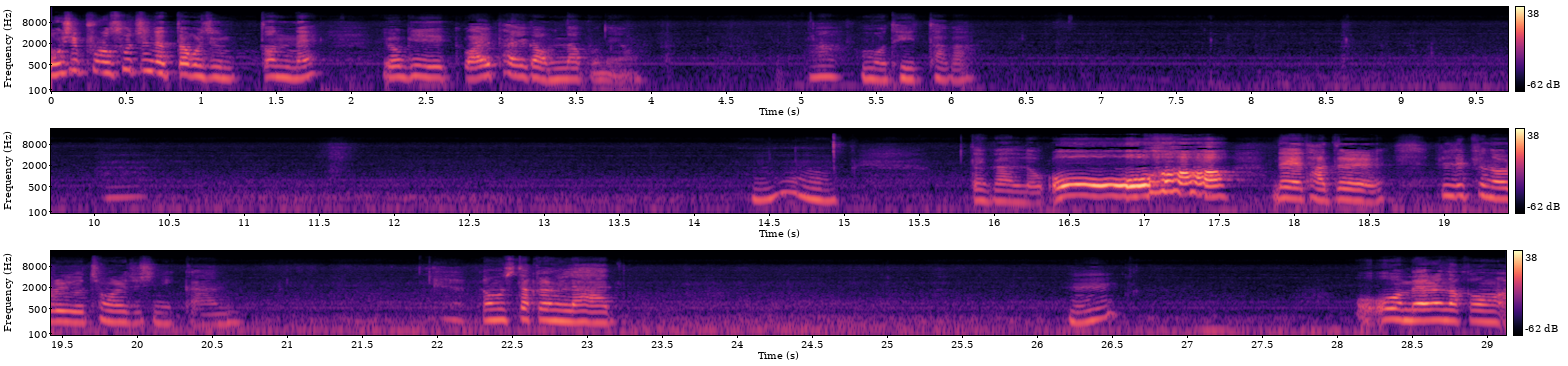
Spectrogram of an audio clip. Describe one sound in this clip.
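A young woman talks softly and close to a microphone, in short bursts with pauses.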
